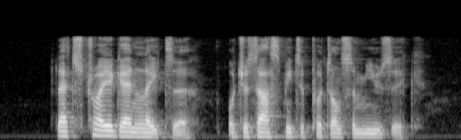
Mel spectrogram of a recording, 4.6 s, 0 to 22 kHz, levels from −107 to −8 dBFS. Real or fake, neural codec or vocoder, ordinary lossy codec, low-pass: real; none; none; 7.2 kHz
